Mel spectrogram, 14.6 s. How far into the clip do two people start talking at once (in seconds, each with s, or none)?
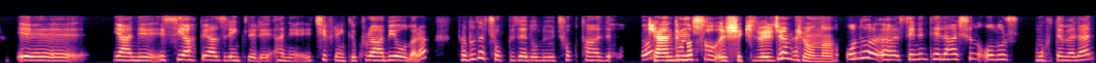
none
